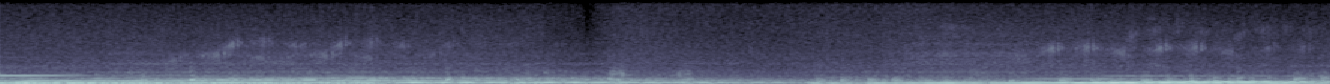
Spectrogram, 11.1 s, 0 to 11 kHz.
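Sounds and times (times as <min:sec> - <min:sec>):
faint scattered higher sounds: 0:00.0 - 0:11.0
low drone music: 0:00.0 - 0:11.0.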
